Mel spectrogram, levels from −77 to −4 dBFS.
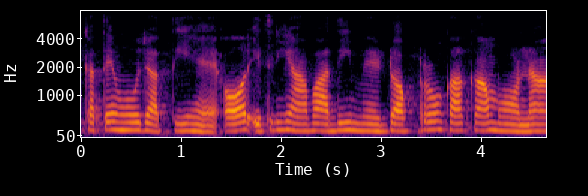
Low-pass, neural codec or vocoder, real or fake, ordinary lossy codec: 7.2 kHz; codec, 16 kHz, 4 kbps, X-Codec, WavLM features, trained on Multilingual LibriSpeech; fake; AAC, 32 kbps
